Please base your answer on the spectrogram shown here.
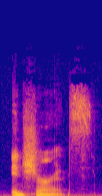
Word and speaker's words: insurance: That in insurance. I put the insurance on the first syllable.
